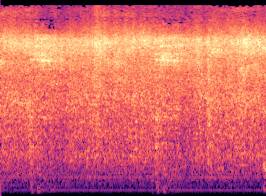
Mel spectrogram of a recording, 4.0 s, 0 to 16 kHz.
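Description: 1/8-scale electric RC buggies running on an indoor dirt track: a steady wash of noise with a faint high motor whine that comes and goes.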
